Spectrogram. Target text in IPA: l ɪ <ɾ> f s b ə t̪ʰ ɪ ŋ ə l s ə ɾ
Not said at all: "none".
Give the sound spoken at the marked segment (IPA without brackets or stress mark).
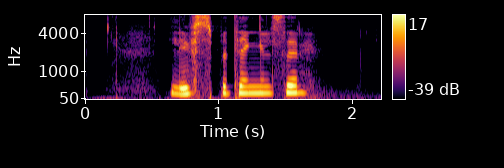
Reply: none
